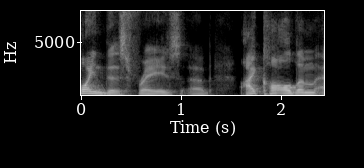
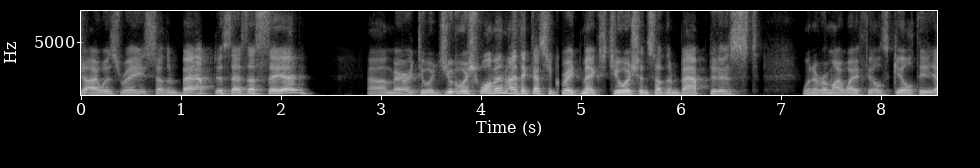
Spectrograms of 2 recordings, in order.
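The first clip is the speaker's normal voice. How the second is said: normal talking voice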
